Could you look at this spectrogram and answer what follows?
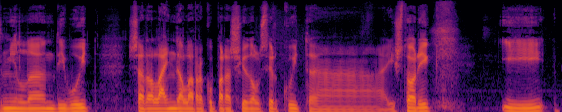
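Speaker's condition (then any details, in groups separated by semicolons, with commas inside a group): No condition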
